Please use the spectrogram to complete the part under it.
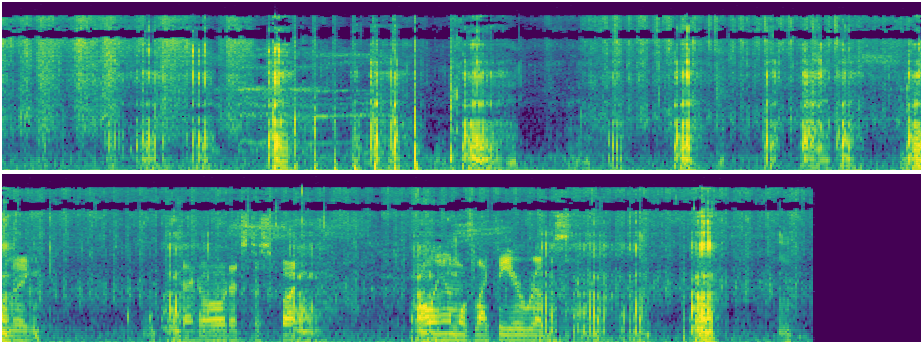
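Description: A pig grunts and snorts softly close by.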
